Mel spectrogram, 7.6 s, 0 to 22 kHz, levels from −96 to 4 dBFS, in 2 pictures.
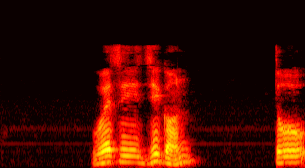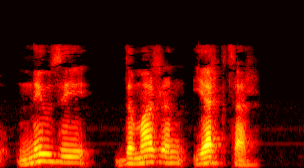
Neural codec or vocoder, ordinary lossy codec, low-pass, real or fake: none; AAC, 32 kbps; 7.2 kHz; real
